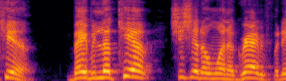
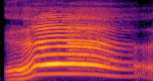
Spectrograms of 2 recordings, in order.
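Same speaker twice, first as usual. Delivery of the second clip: mock wail; 7 semitones higher than usual. Mocking Kim's wailing at funeral.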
